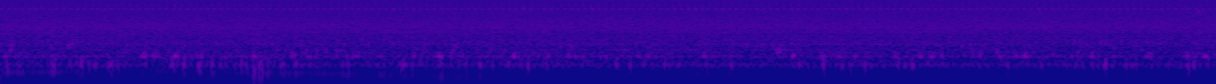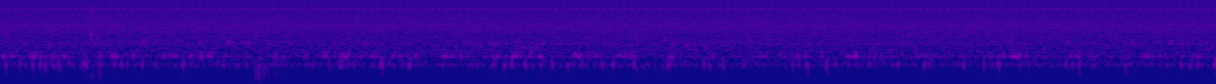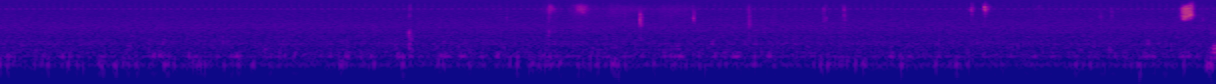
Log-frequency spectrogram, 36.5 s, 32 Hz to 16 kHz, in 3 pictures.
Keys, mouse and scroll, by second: 29.4 click, 31.7 Tab, 32.5 a, 34.2 right click.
